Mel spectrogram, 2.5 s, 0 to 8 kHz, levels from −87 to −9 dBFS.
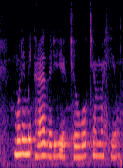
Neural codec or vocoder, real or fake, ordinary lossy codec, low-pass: none; real; none; none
